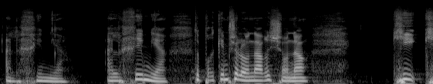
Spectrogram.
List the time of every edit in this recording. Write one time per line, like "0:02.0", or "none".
0:01.9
